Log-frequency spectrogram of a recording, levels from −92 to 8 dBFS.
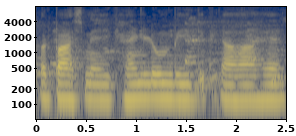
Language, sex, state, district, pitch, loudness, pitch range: Hindi, male, Rajasthan, Barmer, 125 Hz, -20 LUFS, 120-130 Hz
